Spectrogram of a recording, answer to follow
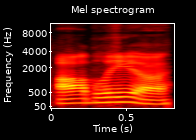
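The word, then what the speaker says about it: obley: have all the information certainly obli has no other pronunciation I could see it's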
